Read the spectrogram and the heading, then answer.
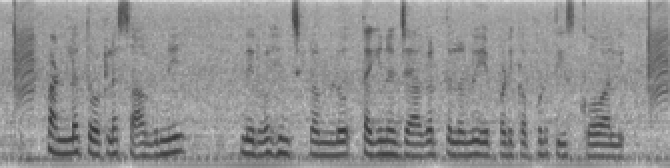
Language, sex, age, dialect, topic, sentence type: Telugu, female, 31-35, Central/Coastal, agriculture, statement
